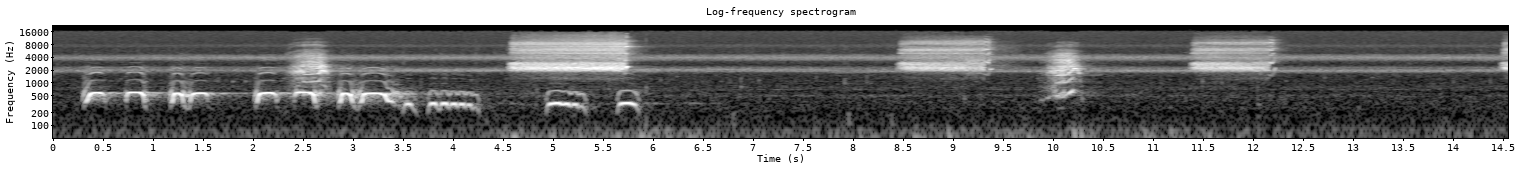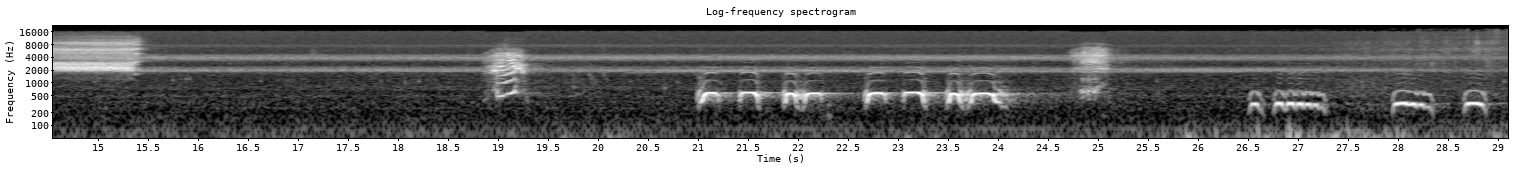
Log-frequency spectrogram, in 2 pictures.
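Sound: owls hooting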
